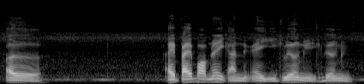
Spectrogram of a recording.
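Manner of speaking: ordinary delivery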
